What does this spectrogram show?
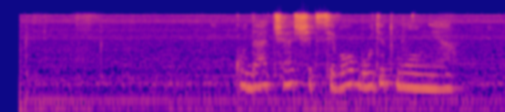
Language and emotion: Russian, neutral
